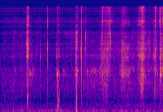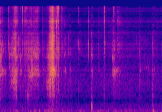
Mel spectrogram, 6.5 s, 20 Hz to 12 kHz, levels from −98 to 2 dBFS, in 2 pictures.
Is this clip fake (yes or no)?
yes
